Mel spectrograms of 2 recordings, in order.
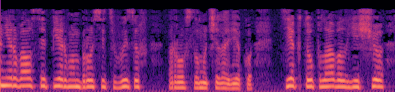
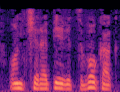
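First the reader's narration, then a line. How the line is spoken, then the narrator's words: Approving crowd grumble. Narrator (Russian): Окружающие утвердительно заворчали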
